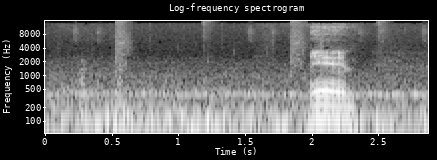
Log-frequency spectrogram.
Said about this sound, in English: I'm in the car right now, so.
